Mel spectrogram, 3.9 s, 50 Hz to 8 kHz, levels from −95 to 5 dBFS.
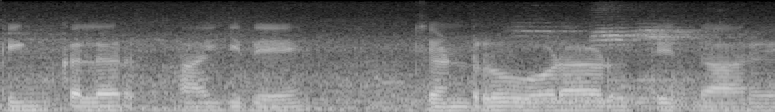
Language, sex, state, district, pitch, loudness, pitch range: Kannada, male, Karnataka, Dharwad, 105 Hz, -18 LUFS, 100-105 Hz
